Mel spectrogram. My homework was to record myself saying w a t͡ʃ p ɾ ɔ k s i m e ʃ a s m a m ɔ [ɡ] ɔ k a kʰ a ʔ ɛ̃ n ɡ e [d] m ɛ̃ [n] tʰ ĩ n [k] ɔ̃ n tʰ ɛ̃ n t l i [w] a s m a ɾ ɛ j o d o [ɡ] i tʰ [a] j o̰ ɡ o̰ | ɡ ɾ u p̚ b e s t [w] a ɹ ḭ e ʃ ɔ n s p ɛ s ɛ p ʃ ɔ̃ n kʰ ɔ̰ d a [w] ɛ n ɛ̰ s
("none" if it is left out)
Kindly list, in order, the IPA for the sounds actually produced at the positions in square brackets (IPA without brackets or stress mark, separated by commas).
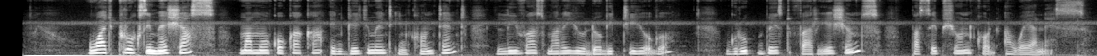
k, d͡ʒ, n, kʰ, v, ɡ, i, v, w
